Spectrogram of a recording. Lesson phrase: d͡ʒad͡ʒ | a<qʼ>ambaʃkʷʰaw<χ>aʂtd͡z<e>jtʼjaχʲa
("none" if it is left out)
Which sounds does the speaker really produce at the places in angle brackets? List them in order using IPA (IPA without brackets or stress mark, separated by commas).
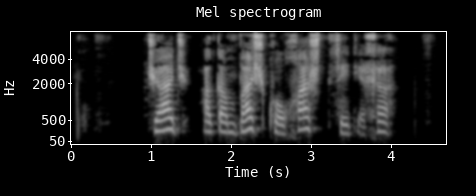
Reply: kʼ, χ, e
